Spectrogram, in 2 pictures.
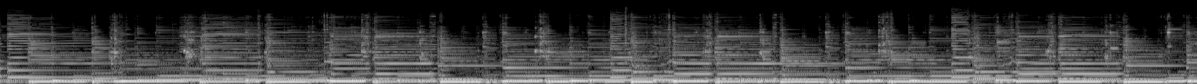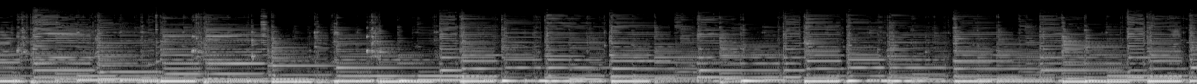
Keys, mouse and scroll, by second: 0.1 middle click, 0.7 ctrl+s, 1.0 middle click, 1.5 ctrl+s, 1.6 click, 1.9 alt+middle click, 2.8 alt+middle click, 3.1 alt+click, 3.8 shift+a, 5.1 alt+middle click, 5.5 shift+middle click, 5.9-7.5 scroll up 4, 6.3 shift+middle click, 7.5 click, 10.8 scroll down 2, 10.9 shift+middle click, 11.5-12.1 scroll down 6, 12.1 click, 12.8-13.8 scroll up 4, 13.8 click, 16.0 click, 16.3 scroll up 4, 16.5 shift+middle click, 17.1 click, 17.3-18.3 scroll up 3, 18.3 click, 21.9 alt+middle click, 22.9 Tab, 23.3 Tab, 23.7 s.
